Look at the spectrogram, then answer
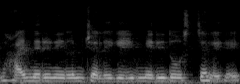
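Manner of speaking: normal talking voice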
